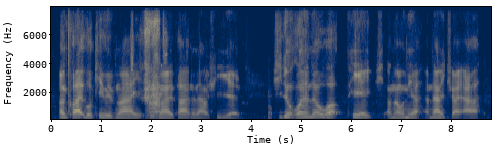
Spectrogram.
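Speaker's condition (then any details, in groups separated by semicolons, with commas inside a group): Cerebral palsy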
